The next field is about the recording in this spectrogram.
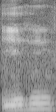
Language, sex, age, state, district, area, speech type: Punjabi, male, 30-45, Punjab, Mansa, urban, spontaneous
